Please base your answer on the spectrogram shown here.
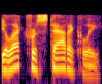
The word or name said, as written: electrostatically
